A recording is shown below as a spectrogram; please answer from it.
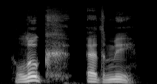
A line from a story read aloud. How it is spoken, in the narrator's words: he said slowly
